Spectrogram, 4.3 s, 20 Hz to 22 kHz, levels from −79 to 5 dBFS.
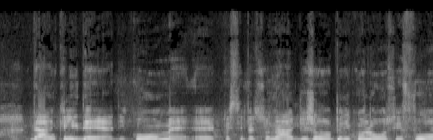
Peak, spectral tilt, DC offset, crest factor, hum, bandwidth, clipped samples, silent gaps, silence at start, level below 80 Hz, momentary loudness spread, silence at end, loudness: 0 dBFS; -4 dB/octave; under 0.1%; 18 dB; none; over 20 kHz; under 0.1%; none; 0 s; -30 dBFS; 6 LU; 0 s; -17 LUFS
